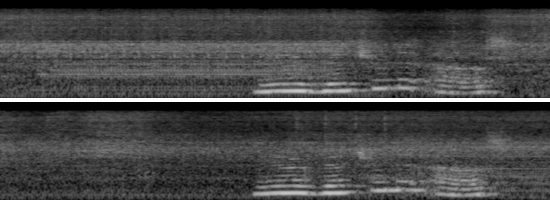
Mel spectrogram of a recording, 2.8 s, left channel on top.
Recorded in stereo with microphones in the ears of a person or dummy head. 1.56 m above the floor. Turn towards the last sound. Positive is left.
turn(degrees=-45)  # may be behind; listen again after turning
